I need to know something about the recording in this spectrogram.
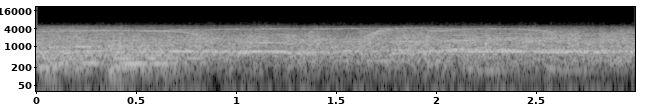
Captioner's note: cheers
